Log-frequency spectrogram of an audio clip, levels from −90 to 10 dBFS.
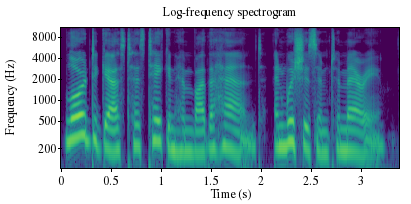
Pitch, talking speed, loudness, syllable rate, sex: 210 Hz, 250 wpm, -20 LUFS, 5.4 syllables/s, female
